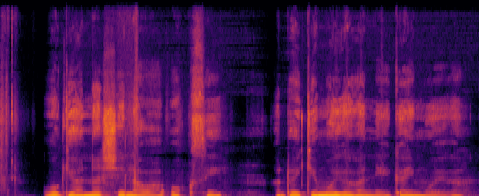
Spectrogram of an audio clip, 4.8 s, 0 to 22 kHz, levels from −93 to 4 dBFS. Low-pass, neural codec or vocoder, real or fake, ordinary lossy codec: none; none; real; none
